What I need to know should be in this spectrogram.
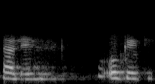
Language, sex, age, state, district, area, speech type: Marathi, female, 18-30, Maharashtra, Mumbai City, urban, conversation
